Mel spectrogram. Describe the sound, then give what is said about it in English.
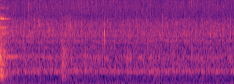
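Red wine vinegar and sugar sizzle in a hot pan while being stirred, a steady hiss with a louder burst at the start and a few scraping stirs. “Just gonna stir and cook that for a couple of minutes. Kind of let that develop into a bit of a sauce.”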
